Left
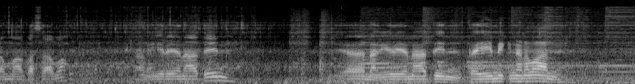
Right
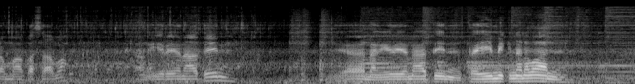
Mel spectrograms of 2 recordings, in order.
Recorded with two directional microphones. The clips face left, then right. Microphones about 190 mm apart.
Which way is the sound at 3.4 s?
20° right (ahead or behind).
